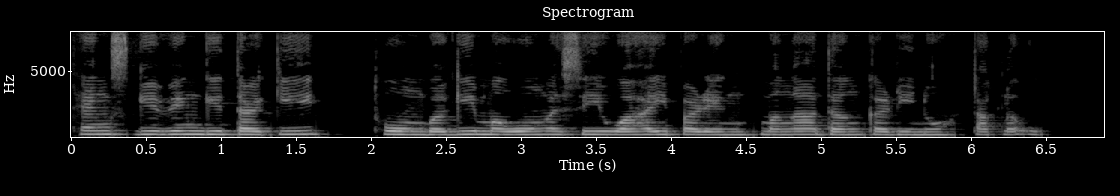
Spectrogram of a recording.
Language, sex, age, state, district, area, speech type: Manipuri, female, 18-30, Manipur, Tengnoupal, rural, read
